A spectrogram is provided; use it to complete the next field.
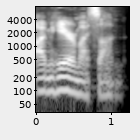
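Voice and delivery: put-on weird voice with multiple tones. Retelling a scene where Lucifer answers through a dead nun: weird multiple-toned voice. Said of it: "multiple-toned voice".

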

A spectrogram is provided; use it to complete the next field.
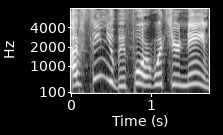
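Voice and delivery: very high, loud, called-out shout. Running to the swings, she calls to the man she handed her tamales, shouting. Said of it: "She shouted as she grabbed the chains".

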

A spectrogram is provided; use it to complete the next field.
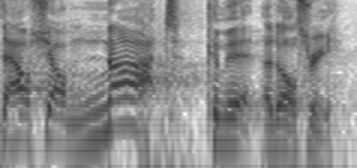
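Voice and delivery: strong, hard stress on the word not. Quoting the commandment about adultery, stress on not. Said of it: "He's stressing on the not there".

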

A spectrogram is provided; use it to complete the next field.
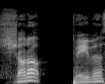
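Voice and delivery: put-on cartoon character voice. Asked to do a voice, answering with a Butt-Head voice. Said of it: "can you do a voice? ... That's Butthead".

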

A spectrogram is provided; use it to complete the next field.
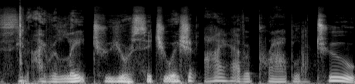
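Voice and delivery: put-on whisper. Retelling what a student told them: imitating someone whispering. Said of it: "don't whisper it".

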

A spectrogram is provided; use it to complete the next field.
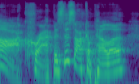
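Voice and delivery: animated voice with swooping pitch. Quoting a friend's line from the start of a movie: imitating Rob. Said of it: "we quote Rob every single movie".

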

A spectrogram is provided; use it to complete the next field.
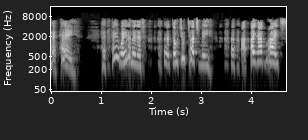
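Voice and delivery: frightened, fearful voice. Retaking a line without the pause, as a frightened inmate. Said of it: "frightened inmate number 2".

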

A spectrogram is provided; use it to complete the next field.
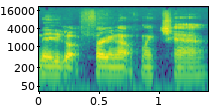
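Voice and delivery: normal talking voice

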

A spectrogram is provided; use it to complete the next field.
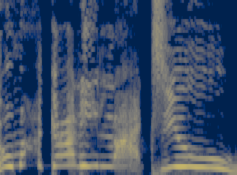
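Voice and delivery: panicked, frantic squeal. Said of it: "she's freaking out".

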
